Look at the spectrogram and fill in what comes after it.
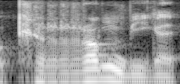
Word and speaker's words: Krumbiegel: Habe ich das richtig ausgesprochen? – Ich glaube, ihr Franken, ihr habt manchmal ein bisschen mit K und G ein Problem. – Also Krumm. – Genau, Krumbiegel. Das wird dann, ihr Franken rollt das R, das kann ich nicht ganz so gut.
